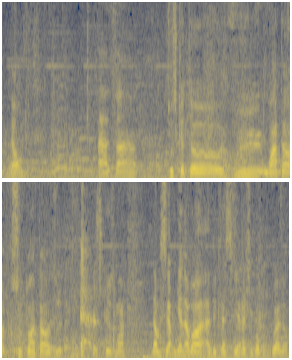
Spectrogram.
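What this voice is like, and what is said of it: Québécois French accent. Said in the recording (French): “l'accent, moi j'adore cet accent. ... c'est très agréable”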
